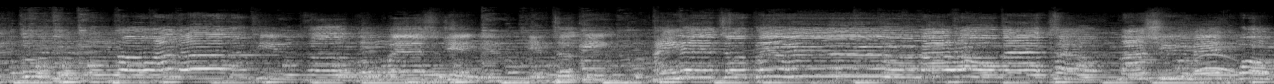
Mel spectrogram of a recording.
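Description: Live bluegrass band playing: banjo, acoustic guitars and upright bass under a steady bass pulse, with a sung line ending about a second in.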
